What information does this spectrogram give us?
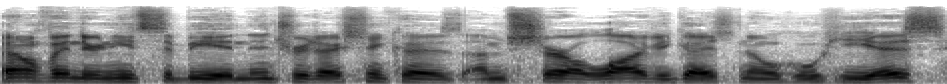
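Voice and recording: A man speaks with a fairly high pitch.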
